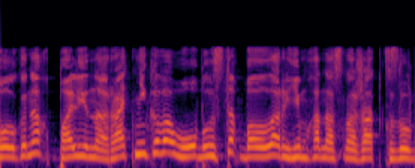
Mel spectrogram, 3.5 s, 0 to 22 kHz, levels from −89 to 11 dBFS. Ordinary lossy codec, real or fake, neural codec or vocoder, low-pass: none; real; none; none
